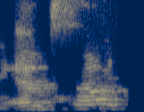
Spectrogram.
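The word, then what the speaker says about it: Else: Remind you, I'm speaking Elsa. Do not write it last word A. Okay, because I'm pronouncing it like the way it's pronounced, not the actual spelling.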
